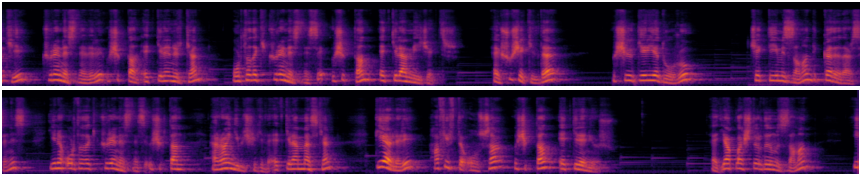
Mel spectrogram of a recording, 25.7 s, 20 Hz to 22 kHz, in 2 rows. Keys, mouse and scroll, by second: 7.6 click.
